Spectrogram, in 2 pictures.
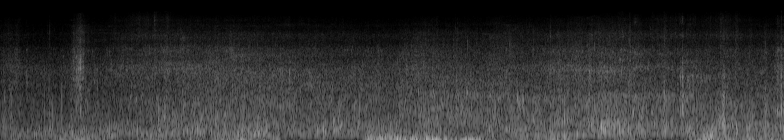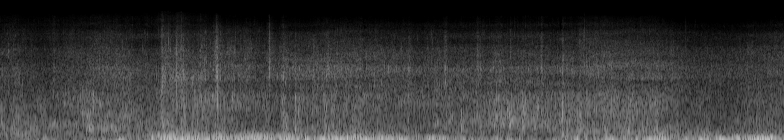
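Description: Strong wind buffeting the microphone, gusting harder from about seven seconds in, over the wash of waves on the shore.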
